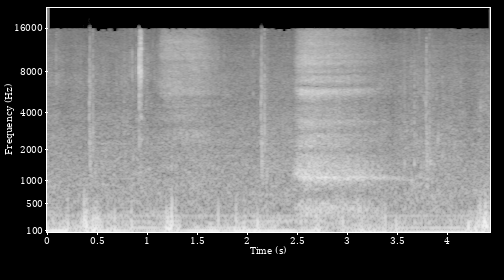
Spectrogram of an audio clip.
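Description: A person's short breathy snort about two and a half seconds in, over a steady low rumble of wind on the microphone.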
